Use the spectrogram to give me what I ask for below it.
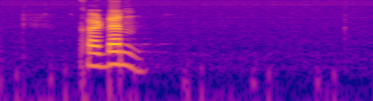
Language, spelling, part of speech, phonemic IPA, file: Tamil, கடன், noun, /kɐɖɐn/, Ta-கடன்.ogg
- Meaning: 1. debt, loan 2. duty, obligation 3. borrowed article 4. indebtedness 5. nature, natural attribute 6. order, manner, plan, system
